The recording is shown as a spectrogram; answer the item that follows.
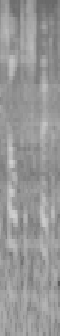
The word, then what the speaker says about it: Saltersford: Are you sure that's how you pronounce it? It is, yeah, definitely Saltersford Lock.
